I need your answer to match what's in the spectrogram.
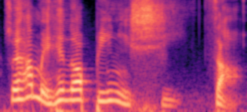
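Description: Brief: young man, a bit high-pitched, rapid animated storyteller. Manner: animated, quick, acts out voices in his stories. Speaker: guest. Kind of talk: storytelling in casual chat.

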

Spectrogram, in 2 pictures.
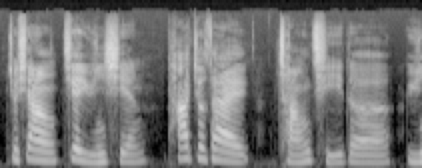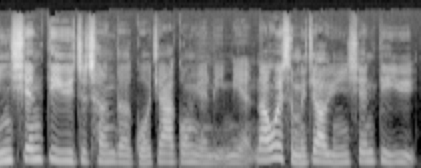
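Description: A woman guest on a podcast, telling travel stories in a lively way and often agreeing with a quick string of "yes, yes, yes". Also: mid-range voice, no echo. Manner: lively storytelling, frequent "dui dui dui". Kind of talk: casual interview chat.

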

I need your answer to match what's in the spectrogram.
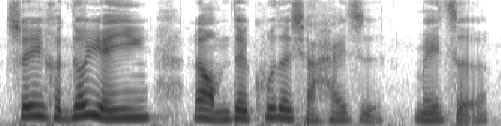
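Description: A woman educator, chatting in an animated storytelling way on a podcast about parenting. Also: mid-range voice, fairly quick, dry recording. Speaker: early childhood educator.

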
